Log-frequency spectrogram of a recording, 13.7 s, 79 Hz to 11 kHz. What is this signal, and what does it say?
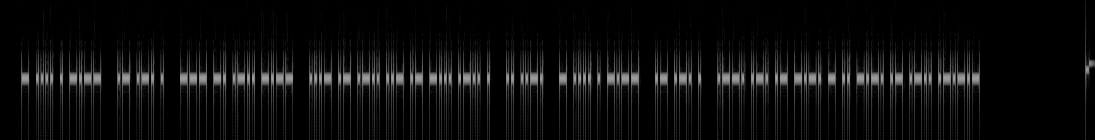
Morse code, heard as a keyed tone, about 40 wpm, 700 Hz. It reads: THEY ARE ONLY VALUABLE IF THEY ARE PRACTICAL.
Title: Sentences from Top 1400 Words 40wpm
